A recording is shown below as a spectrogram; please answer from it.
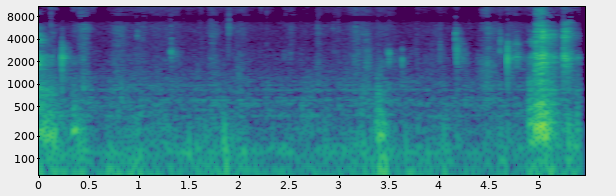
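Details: Eleven-week-old Chihuahua puppies tussling over a towel indoors: short rough grunting bursts at the start and near 3.5 seconds, then a louder harsh growling burst close to the end, amid soft scuffling and rustling.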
